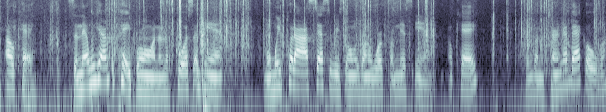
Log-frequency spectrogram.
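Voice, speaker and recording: A woman speaks at a fairly quick pace with fairly low pitch and lively intonation. The sound is dry with no echo, though background noise is noticeable. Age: 60s. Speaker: senior center coordinator; site coordinator demonstrating. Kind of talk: tutorial. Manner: casual, repetitive. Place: meeting room. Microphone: lapel.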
